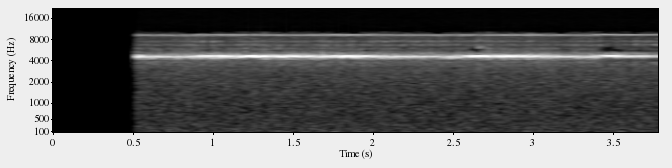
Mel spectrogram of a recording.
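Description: A bell cricket sings a steady, high, ringing trill that barely wavers.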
